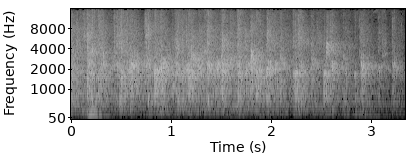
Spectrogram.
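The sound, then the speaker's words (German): Steady audience applause fills the whole stretch, a dense wash of many hands clapping at moderate volume, with faint crowd voices mixed underneath. “ein Applaus”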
